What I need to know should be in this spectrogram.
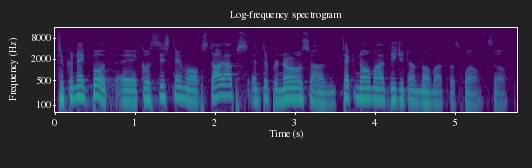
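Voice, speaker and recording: A man from Chile speaking on a live panel at a hotel event stage, halting with many "um" and "uh". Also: on the high side, darkish tone, clean tone. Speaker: panel speaker, tech incubator founder.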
